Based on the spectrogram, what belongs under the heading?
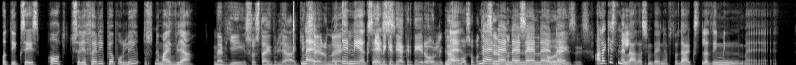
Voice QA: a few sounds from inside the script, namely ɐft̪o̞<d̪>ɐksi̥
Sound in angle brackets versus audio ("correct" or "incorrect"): correct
